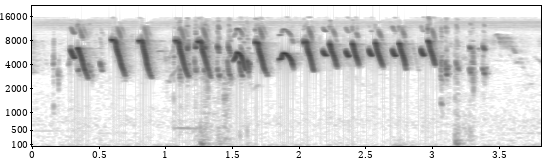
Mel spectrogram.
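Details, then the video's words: Saffron finches gathered at a feeding spot: a fast run of sharp, high, downward-slurred notes, about three per second, then looser chips near the end. Faint other chirps in the background. "festa dos canário da terra na seva"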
